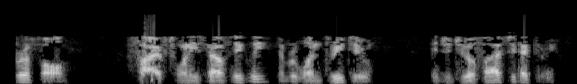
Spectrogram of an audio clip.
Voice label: FD Dpts VHF 156.240 Patch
